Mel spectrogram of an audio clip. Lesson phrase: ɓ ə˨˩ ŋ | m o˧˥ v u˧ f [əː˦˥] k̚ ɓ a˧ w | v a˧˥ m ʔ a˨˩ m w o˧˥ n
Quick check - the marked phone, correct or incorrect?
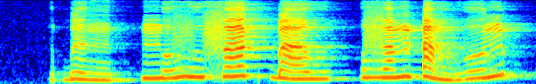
incorrect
